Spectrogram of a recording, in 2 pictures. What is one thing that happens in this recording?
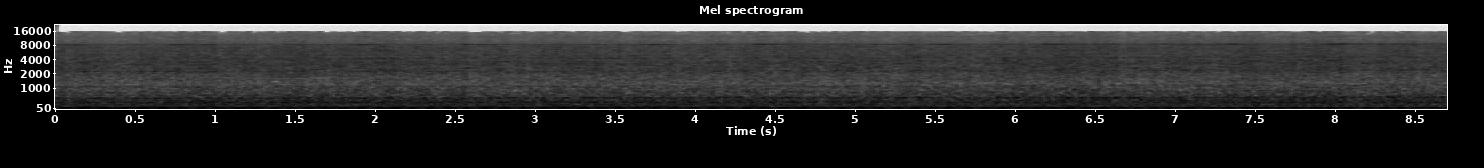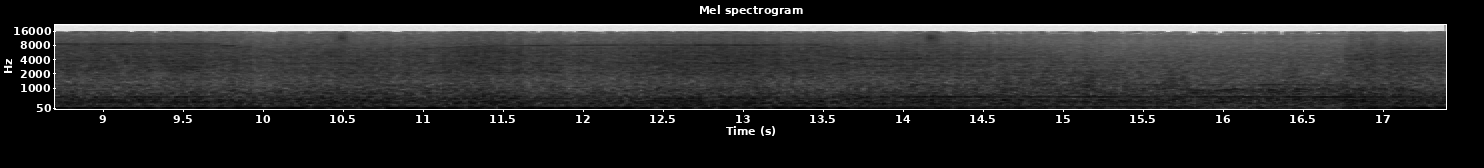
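A truck's diesel engine drones steadily.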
